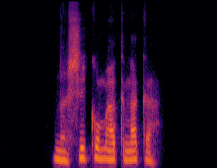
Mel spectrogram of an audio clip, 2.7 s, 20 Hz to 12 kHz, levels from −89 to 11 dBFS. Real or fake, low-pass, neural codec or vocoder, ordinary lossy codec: fake; 10.8 kHz; autoencoder, 48 kHz, 32 numbers a frame, DAC-VAE, trained on Japanese speech; Opus, 16 kbps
